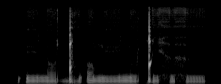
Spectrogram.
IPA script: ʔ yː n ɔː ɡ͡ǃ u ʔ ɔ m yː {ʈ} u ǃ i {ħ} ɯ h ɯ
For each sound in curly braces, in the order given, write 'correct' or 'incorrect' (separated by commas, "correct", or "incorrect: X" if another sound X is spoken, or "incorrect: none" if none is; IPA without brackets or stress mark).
incorrect: n, incorrect: h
